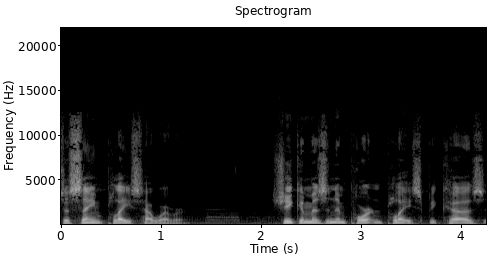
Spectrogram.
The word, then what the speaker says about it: Shechem: From time to time, you will hear the word Shechem and you'll hear the word Shechem. The actual correct pronunciation is Shechem, but for someone who was raised all their life in Latin culture, or E's or A, so it's Shechem for me, but it's really Shechem for you.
